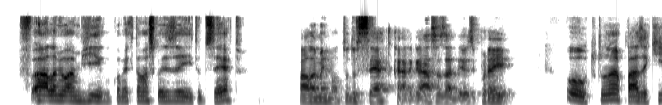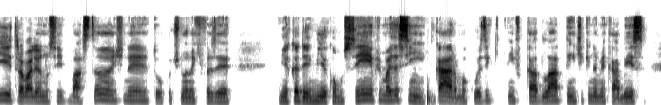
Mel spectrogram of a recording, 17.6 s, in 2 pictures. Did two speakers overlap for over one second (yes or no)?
no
